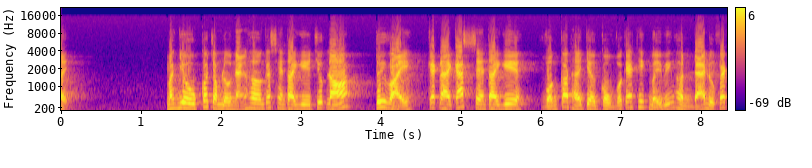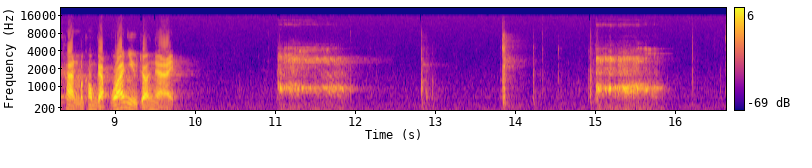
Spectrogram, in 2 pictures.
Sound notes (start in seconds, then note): 10.9 gear cap opened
